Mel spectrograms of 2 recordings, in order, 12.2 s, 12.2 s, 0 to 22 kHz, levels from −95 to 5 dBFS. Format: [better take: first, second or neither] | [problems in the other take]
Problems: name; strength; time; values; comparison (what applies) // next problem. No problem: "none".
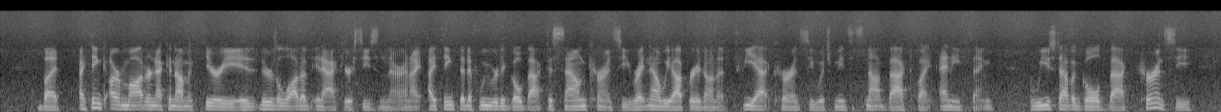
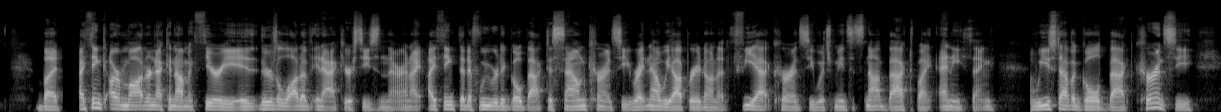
second | hiss; loud; throughout; 9 dB below the speech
